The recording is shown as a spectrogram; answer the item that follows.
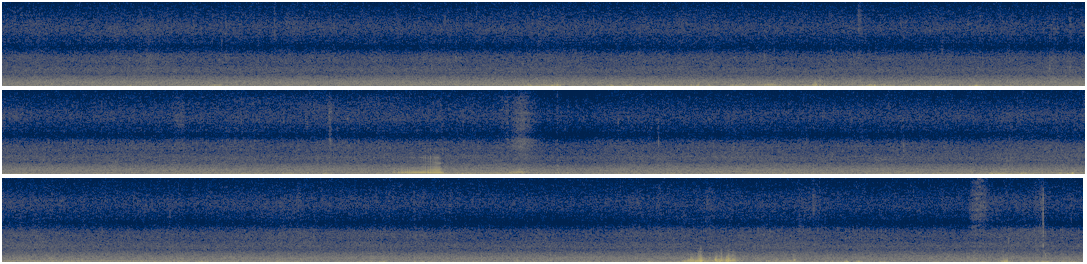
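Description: Wind buffeting the microphone over a steady low rush, swelling in gusts. A short louder sound comes about halfway through and again near the end.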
